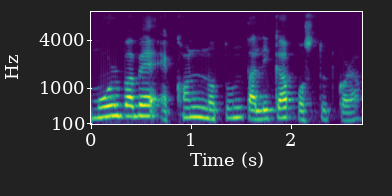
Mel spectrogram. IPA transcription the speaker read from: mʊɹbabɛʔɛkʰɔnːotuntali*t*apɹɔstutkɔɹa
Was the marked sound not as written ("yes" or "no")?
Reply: yes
